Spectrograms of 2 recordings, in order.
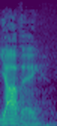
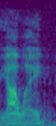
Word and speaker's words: Yahweh: We pronounce it Yahweh or Yahweh.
